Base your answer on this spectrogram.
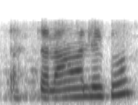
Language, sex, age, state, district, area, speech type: Urdu, female, 30-45, Bihar, Khagaria, rural, conversation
